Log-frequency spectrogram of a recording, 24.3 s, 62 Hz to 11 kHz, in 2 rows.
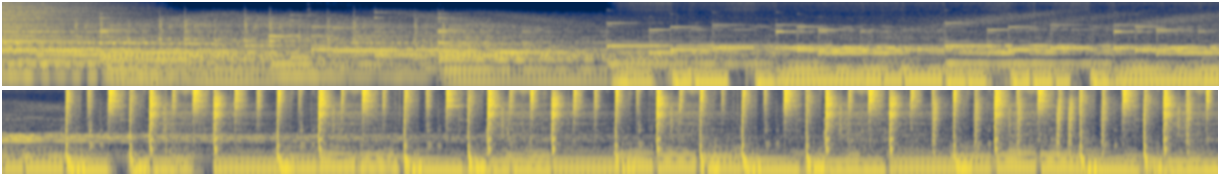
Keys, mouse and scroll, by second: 4.3-5.0 scroll down 1, 5.1-6.8 middle drag, 7.3 scroll up 1, 7.8 scroll down 1, 8.6-22.6 drag, 22.6 scroll down 1, 23.8-24.3 drag.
